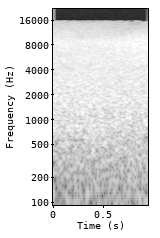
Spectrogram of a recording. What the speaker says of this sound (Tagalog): so ito na po ang Biga Falls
